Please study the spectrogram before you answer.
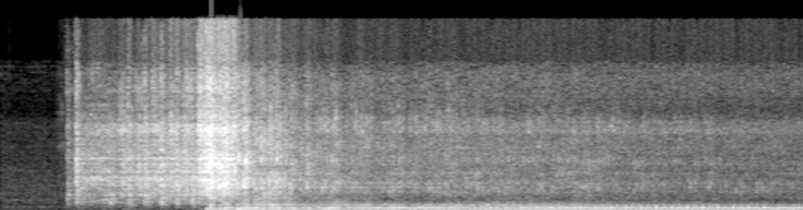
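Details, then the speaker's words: Car with a new aftermarket clutch: it cranks, catches, revs, then a loud idle with a faint steady whine; the owner thinks it needs a serpentine belt and says it sounded the same on the drive over. "yeah sounds like it needs a serpentine belt but uh I mean it sounds like it did on the drive over just now"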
